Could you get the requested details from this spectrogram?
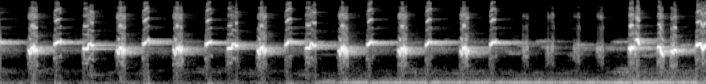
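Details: Lure recording of a sooty-headed bulbul singing to rouse a silent bird into reply. Steady chain of sharp whistled notes, several per second, that pause briefly before resuming, with a low hum in the background.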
